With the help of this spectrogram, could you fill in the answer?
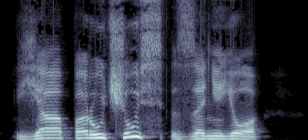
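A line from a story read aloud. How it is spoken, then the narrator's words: Thunderous voice. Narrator (Russian): громоподобным голосом изрекла мисс Хэвишем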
